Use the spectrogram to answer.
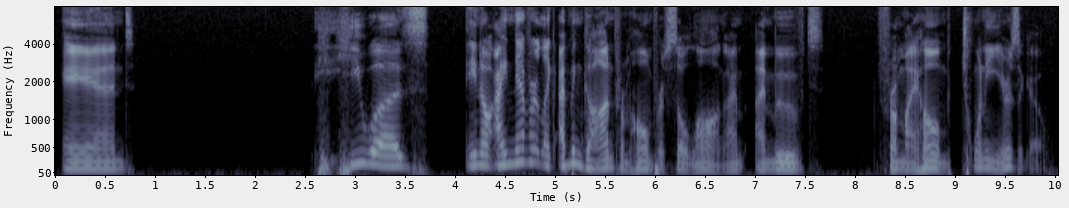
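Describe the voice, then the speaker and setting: This podcast host, a middle-aged man from Massachusetts, speaks slowly in a mid-range voice with lively intonation, pausing often. His casual, rambling monologue is peppered with profane asides to listeners, recorded in studio quality without echo.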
